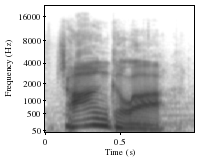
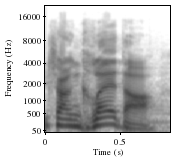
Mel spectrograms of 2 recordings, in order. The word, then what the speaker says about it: chancla: low it's not even that's not even how you say it it's chancla or we don't even say changla we say chancleta anyway dudes uh lucy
